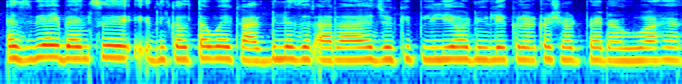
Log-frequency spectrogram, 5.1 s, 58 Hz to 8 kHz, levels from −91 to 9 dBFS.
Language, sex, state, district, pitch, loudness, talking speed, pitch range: Hindi, female, Gujarat, Valsad, 250 Hz, -16 LUFS, 255 wpm, 245-260 Hz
